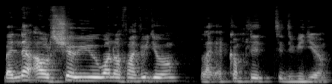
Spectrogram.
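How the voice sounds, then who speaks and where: A man presenting an unscripted screen tutorial step by step, haltingly, often repeating and rephrasing his instructions. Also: a little high.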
